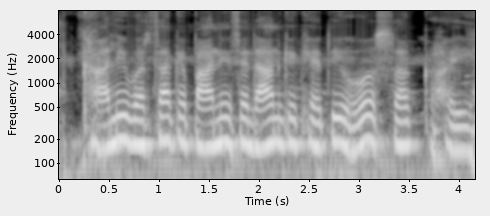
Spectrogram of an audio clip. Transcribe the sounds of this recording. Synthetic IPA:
kʰaːliʋɐɾsakepaːnised̪aːnkekʰeːt̪iɦosəkɦəi

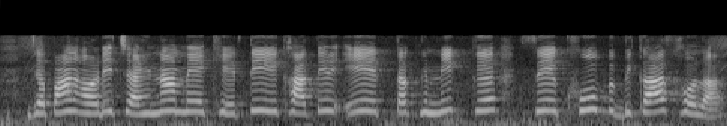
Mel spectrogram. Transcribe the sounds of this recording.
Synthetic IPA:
d͡ʒəpaːnɔːɾit͡ʃaːɪnamẽkʰeːt̪ikʰaːt̪ɪɾet̪əkniksekʰuːbːɪkaːsɦoːla

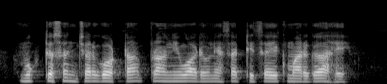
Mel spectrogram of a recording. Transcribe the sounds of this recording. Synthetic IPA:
mukt̪əsəɲt͡ɕaɾɡʱɔʈʰapɾãɽ̃iʋaɽəʋɳjasaʈʰit͡saekmaɾɡəaɦe

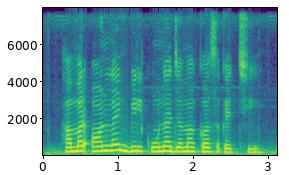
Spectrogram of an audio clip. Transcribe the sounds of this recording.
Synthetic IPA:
həməɾɔnlaɪnbilkonad͡ʒəmakəsəkɛt̪̚t͡ʃʰi

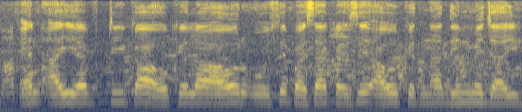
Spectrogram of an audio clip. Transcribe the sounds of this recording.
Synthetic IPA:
ɛnaːieːpʰʈikaɦoːkʰeːlaɔːɾʊsepɛːsakəɾseaukɪt̪nad̪ɪnmẽd͡ʒaːi

